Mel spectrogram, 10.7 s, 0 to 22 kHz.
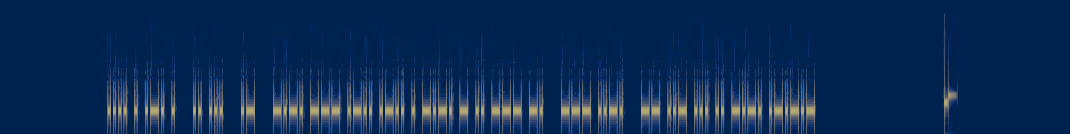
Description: Morse code, heard as a keyed tone, about 44 wpm, 700 Hz. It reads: HERE IS A COLLECTION OF MUSIC.
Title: Sentences from Top 1200 Words 45wpm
